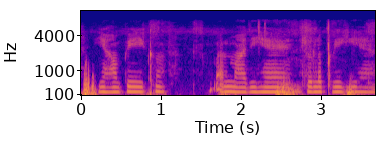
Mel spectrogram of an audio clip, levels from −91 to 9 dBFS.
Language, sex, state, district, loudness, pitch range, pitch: Hindi, female, Bihar, Darbhanga, -26 LUFS, 185-190 Hz, 185 Hz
